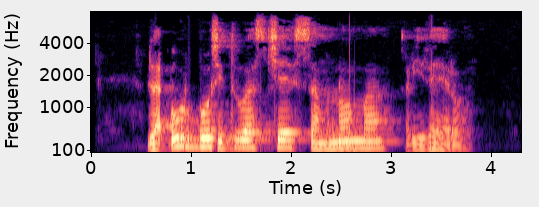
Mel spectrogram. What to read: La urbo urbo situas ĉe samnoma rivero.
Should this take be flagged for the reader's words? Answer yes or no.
yes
